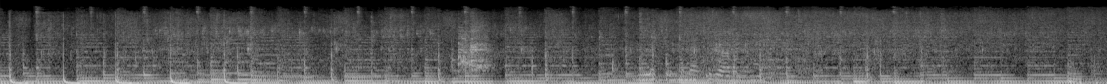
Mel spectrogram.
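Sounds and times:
background music with steady beat: 0.0s - 11.0s
shallots sizzling in hot oil: 0.0s - 11.0s.

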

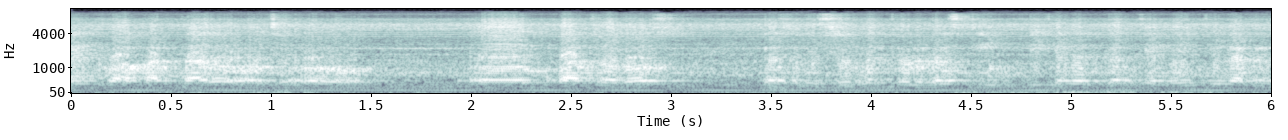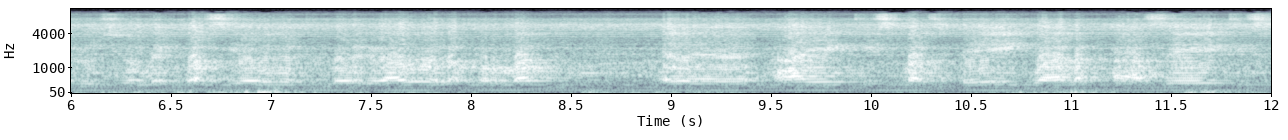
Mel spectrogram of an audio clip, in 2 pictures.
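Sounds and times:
man talking into a microphone: 0.0s - 12.0s
steady low hum: 0.0s - 12.0s.

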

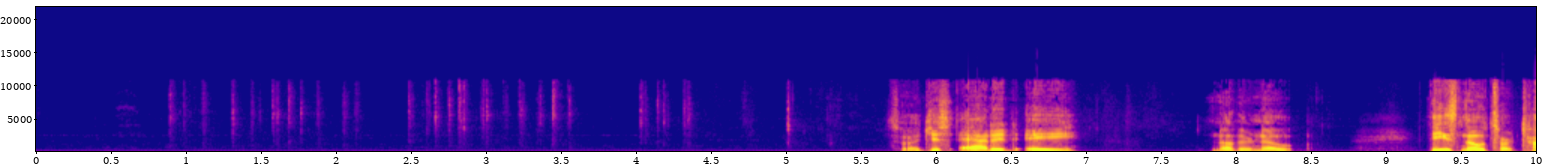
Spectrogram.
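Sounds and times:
typing on computer keyboard: 0.8s - 4.5s.

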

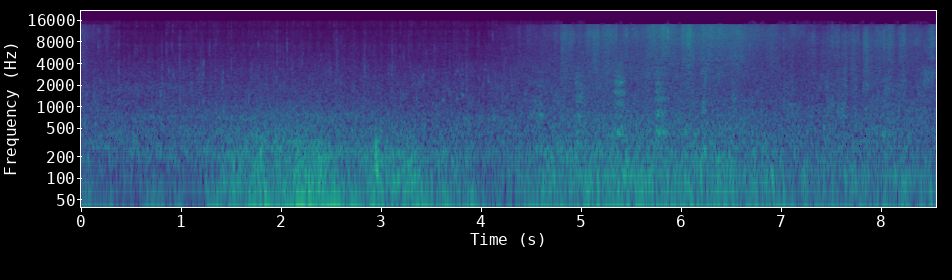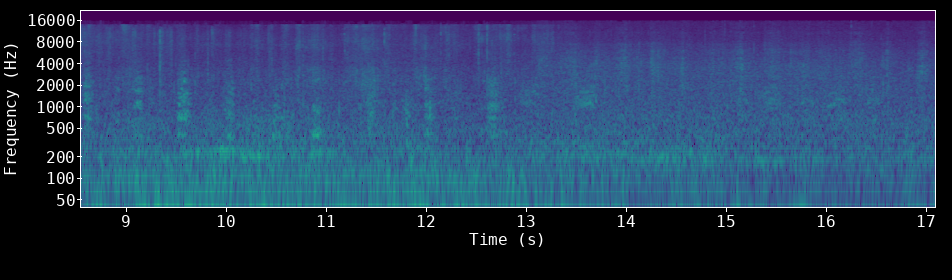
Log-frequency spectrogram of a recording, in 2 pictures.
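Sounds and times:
background hiss: 4.2s - 17.0s
wolf calling: 7.1s - 13.8s.

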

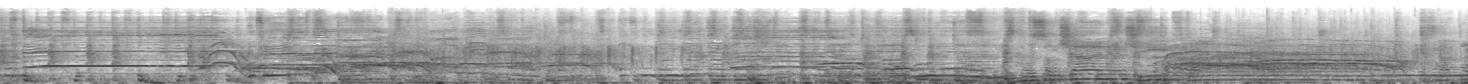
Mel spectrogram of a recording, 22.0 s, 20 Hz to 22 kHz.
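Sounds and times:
male a cappella group singing: 0.0s - 22.0s
vocal percussion: 0.0s - 22.0s
audience cheering and whooping: 2.0s - 13.4s, 17.1s - 22.0s.

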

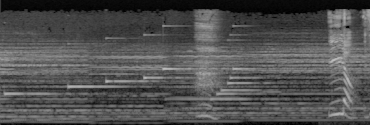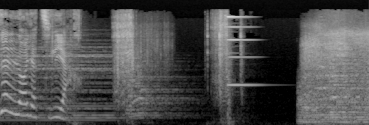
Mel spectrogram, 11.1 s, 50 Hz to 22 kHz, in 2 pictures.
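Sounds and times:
typewriter bell ding: 8.7s - 9.8s.

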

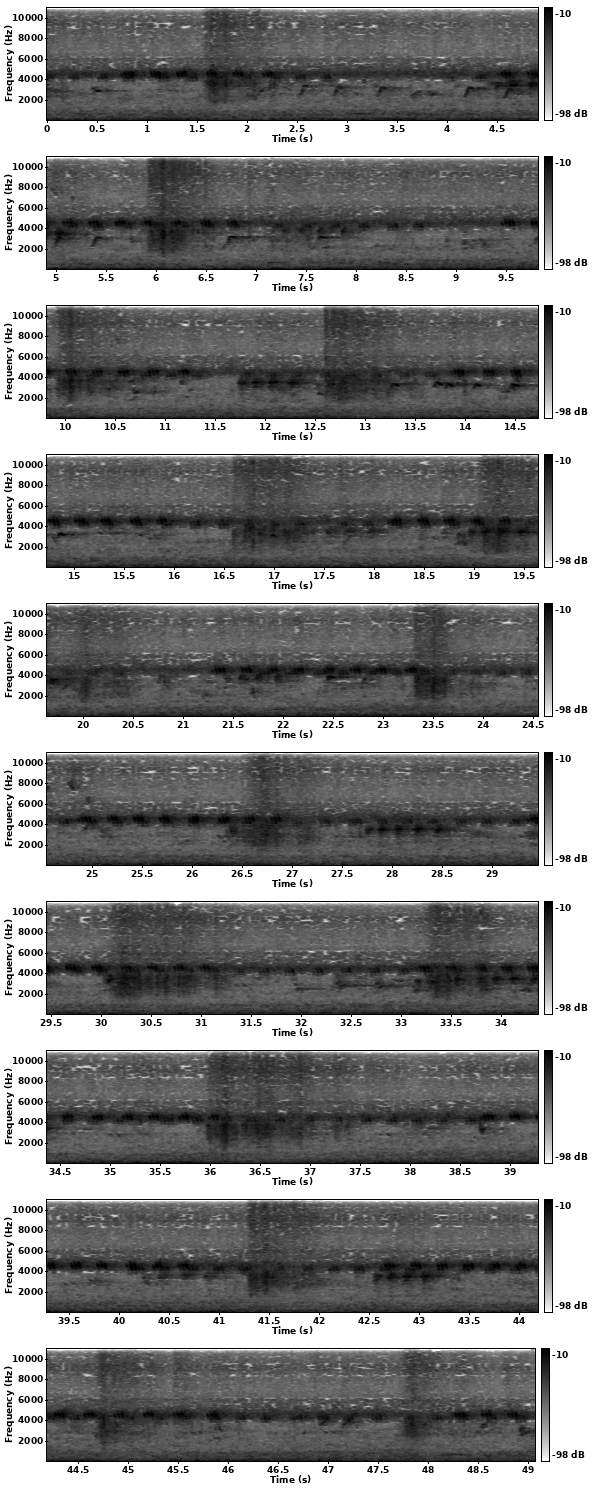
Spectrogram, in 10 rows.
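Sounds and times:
insects trilling: 0.0s - 49.0s
short hissy rushes: 23.3s - 24.0s.

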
